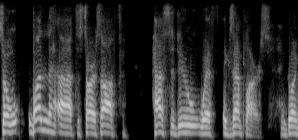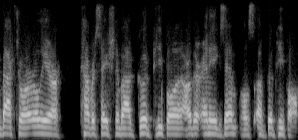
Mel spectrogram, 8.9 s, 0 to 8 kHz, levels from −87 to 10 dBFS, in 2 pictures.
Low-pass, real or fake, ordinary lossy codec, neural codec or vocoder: 7.2 kHz; real; Opus, 32 kbps; none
